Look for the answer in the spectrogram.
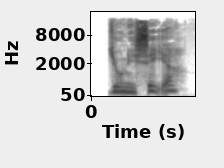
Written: joniser

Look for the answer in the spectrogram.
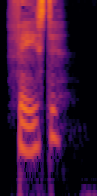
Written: faster

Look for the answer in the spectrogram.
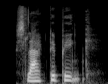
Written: slagtebænk

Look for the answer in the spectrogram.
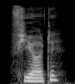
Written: fjotte

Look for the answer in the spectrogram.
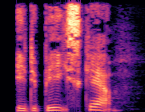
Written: edb-skærm

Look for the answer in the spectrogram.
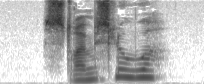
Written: strømsluger

